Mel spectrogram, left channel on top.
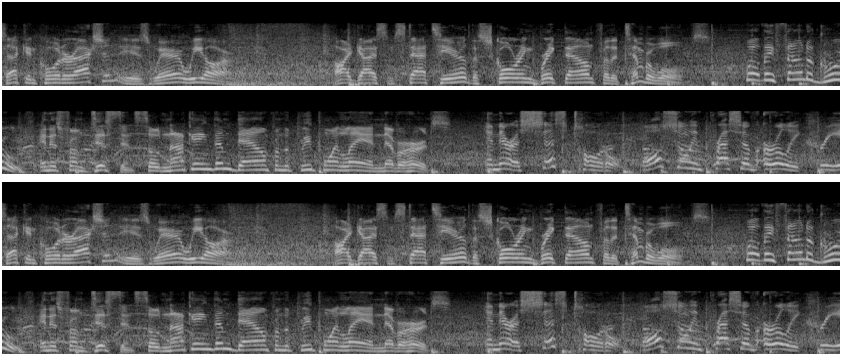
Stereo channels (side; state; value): both; identical; correlation 1.00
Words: quarter action is where we are. All right, guys, some stats here. The scoring breakdown for the Timberwolves. Well, they found a groove, and it's from distance, so knocking them down from the three-point land never hurts. And their assist total, also impressive early,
